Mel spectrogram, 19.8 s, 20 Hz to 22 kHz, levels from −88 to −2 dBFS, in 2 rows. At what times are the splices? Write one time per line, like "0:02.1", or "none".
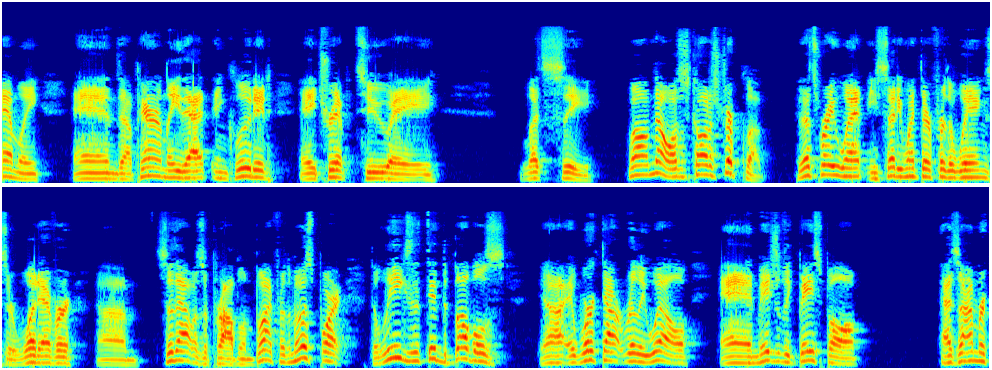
none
